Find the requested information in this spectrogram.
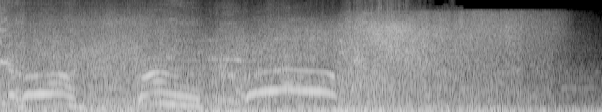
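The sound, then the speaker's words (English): A roaring fireball blast in an audio drama tears through as a broad, rushing burst that swells loudest near its middle, layered over voices crying out and a rumbling background. “Remove our weapon! Use it, Kelvin! Try shooting it at her! It's a fireball! Stop it! Stop it now!”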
